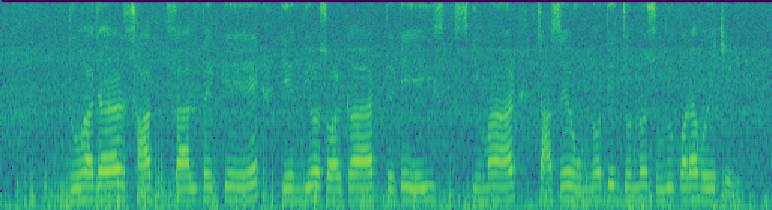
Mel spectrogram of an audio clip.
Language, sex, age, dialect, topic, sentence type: Bengali, male, 18-24, Standard Colloquial, agriculture, statement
